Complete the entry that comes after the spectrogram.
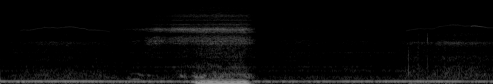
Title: snoring rottweiler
